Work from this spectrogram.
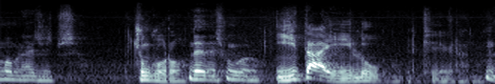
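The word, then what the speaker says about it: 一带一路: 1대1로, 저희는 1대1로라고 발음하는데 발음 한 번만 해주십시오. 중국어로? 네네, 중국어로. 이다이루 이렇게 얘기를 합니다.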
